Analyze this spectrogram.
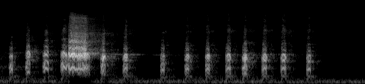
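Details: Red junglefowl hen calling to attract a male: a loud, rasping squawk early on, then a steady train of about ten clipped clucks repeated roughly every fifth of a second, fading at the end.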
